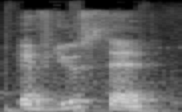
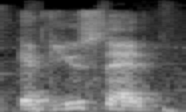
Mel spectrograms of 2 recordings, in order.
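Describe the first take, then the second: No difference in how they are said.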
